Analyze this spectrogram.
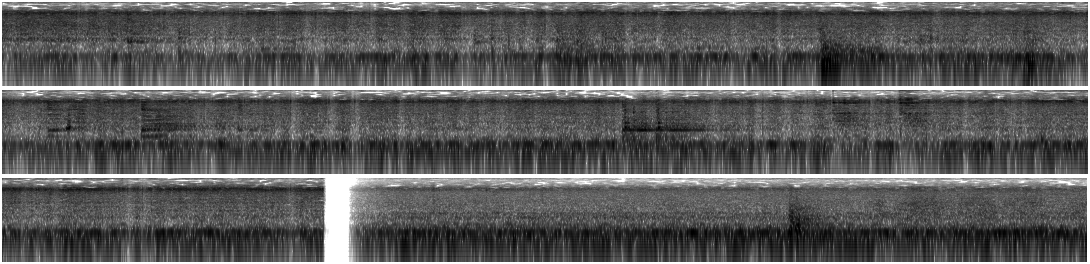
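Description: Food sizzles and crackles as it fries in a pan.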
